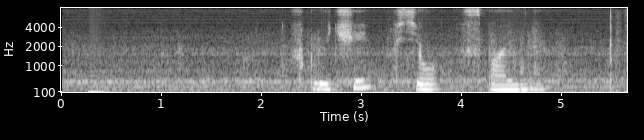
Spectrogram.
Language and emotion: Russian, neutral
